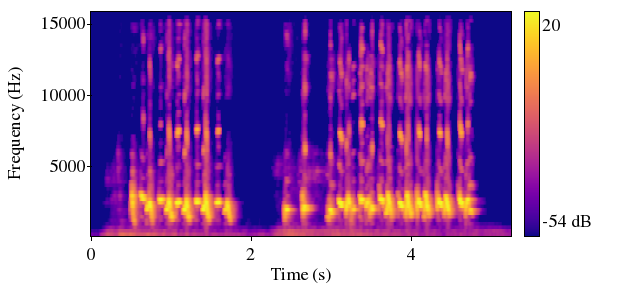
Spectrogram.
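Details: Yellow-vented bulbul in full voice, calling a rival to provoke an immediate reply: two bursts of fast, bubbly chattering notes, about eight per burst, separated by a brief pause, over a faint low hum.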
